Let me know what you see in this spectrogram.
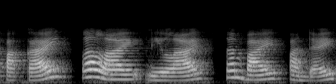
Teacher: vokal yang keduanya diucapkan dengan posisi lidah lebih tinggi dari yang pertama posisi lidah semakin menaik sehingga strukturnya semakin tertutup berdasarkan posisi lidah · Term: diftong naik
